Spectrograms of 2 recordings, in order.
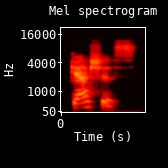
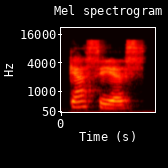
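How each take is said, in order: First: It is said with an American pronunciation. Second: It is said with a British pronunciation. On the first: "This is American" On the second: "This is the British"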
